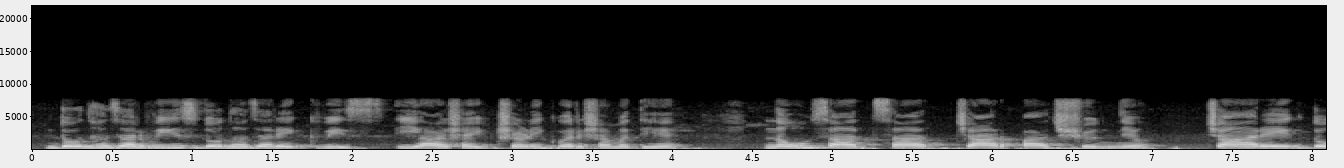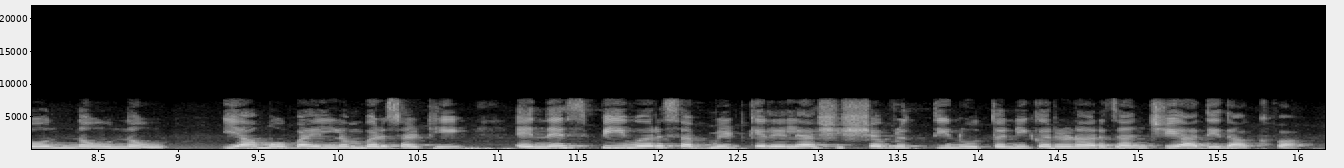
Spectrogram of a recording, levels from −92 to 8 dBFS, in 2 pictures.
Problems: constant background noise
